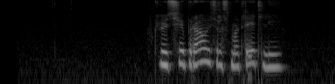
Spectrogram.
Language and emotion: Russian, neutral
